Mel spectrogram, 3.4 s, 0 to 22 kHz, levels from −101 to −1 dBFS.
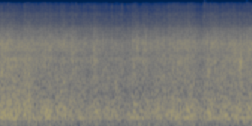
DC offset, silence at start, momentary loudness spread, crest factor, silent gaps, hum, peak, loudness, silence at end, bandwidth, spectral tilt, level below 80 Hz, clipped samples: under 0.1%; 0 s; 3 LU; 16 dB; none; none; -14 dBFS; -29 LUFS; 0 s; over 20 kHz; -1.5 dB/octave; -54 dBFS; under 0.1%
